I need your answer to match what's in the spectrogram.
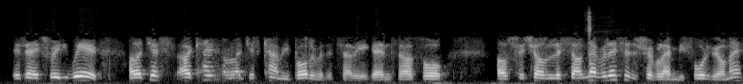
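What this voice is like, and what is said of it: Mild Cornish accent. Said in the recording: “Your Cornish accent isn't as strong as it normally is.”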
